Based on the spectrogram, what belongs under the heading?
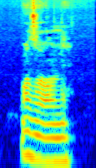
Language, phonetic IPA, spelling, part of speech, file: Polish, [mɔˈzɔlnɨ], mozolny, adjective, LL-Q809 (pol)-mozolny.wav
